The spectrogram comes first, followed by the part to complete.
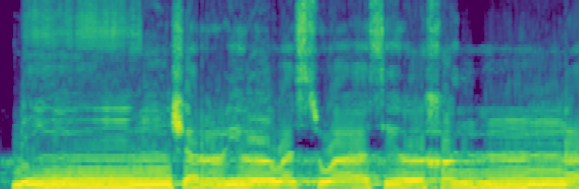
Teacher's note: Pada ayat keempat ini kita menemukan 2 hukum bacaan, yaitu ikhfa yang diberi tanda warna merah, sedangkan gunnah yang diberi tanda warna kuning. Cara membaca ikhfa yaitu dibacanya samar ya, disertai dengan dengung dan ditekan.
